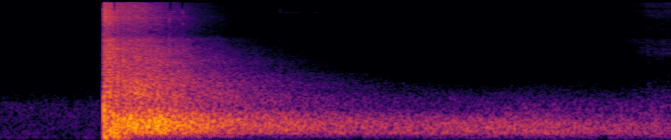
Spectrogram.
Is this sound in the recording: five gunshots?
yes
